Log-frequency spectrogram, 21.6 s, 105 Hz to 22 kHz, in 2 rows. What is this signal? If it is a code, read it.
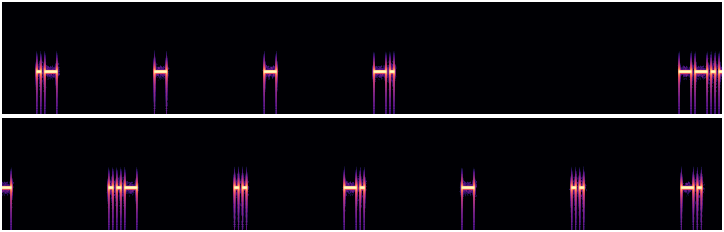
Morse code, heard as a keyed tone, about 20 wpm, spaced as for 5 wpm, 800 Hz. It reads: ATTN QUINTIN
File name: arrl / Grp-6 Drill-4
